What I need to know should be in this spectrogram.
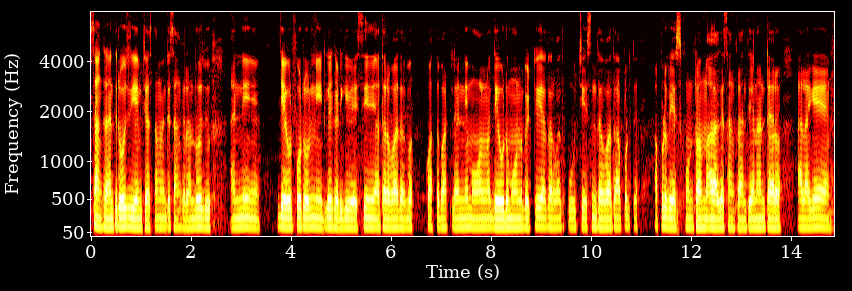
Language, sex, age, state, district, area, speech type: Telugu, male, 45-60, Andhra Pradesh, Kakinada, urban, spontaneous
